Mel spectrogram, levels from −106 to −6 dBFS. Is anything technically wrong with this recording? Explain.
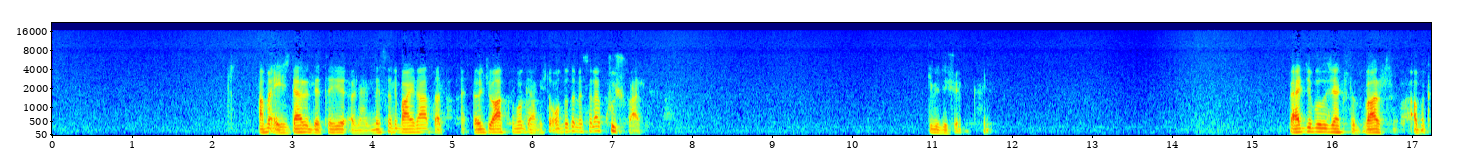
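Yes, there are three faults.

Throughout the clip, every phrase is trailed by a faint, thin copy of itself arriving about 400 ms later, at about 26 dB below the speech. This is echo with no canceller. The far end's loudspeaker output was picked up by its own microphone and sent back across the network, and nothing at that end subtracted it. The talker hears their own sound returning after the round trip.

At 4.23 s the speech jumps abruptly forward with no pause, and about a second of material is simply gone. The sounds on either side are butted together. This is a skip ahead. Audio that was queued behind a backlog was discarded, either in transit or by an overfull jitter buffer, and playback resumed from the newer audio. That cut the built-up delay by roughly a second in one step.

From 4.27 s to 6.58 s the speech sounds rushed, running at about 118% speed with no change in pitch. 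This is jitter buffer speed-up. The buffer still held more audio than its target, so the receiver repeatedly trimmed out tiny segments of one or a few pitch periods each. Together these removed roughly 400 ms until the delay came back down.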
